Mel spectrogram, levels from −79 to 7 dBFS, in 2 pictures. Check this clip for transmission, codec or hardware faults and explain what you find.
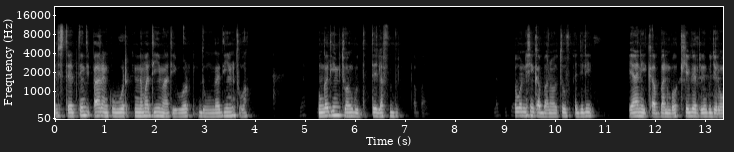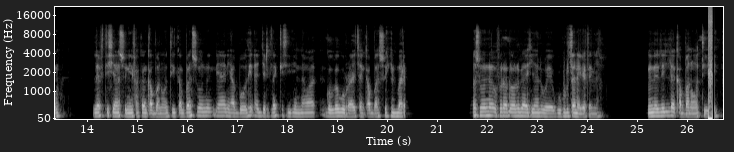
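One fault turns up, right at the end of the speech. From 26.42 to 26.54 s a hard-edged burst of loud, lopsided rasping static cuts in, then drops to dead silence. This is file tags played as audio: a text tag block and its zero padding were decoded as samples, so the text bytes produce an offset rasp and the padding produces silence.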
